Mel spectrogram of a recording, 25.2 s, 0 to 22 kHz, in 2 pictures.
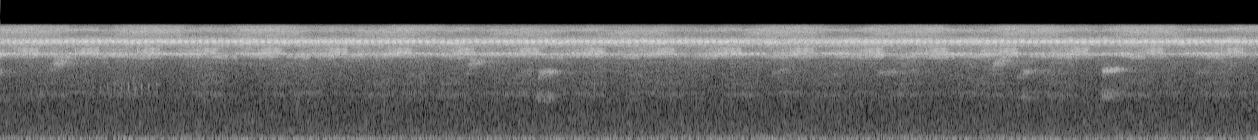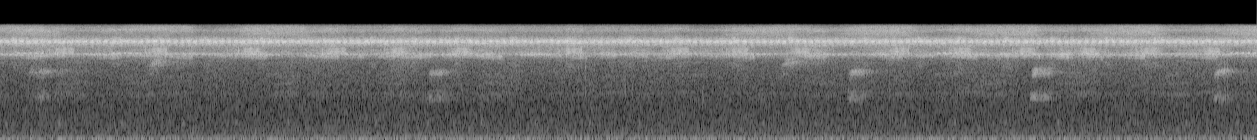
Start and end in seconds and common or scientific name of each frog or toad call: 0.0	25.1	blacksmith tree frog
5.0	5.9	marbled tropical bullfrog
8.0	13.5	marbled tropical bullfrog
16.6	17.3	marbled tropical bullfrog
20.9	25.1	marbled tropical bullfrog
